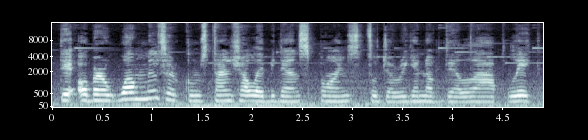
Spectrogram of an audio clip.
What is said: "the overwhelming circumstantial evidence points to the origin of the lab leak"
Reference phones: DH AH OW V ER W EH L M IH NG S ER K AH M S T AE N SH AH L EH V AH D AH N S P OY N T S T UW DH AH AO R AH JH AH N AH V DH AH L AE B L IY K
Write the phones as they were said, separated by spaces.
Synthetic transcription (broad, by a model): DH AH OW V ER W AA N M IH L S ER K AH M S T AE N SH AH L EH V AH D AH N S P OY N T S T UW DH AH R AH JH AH N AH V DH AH L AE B L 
